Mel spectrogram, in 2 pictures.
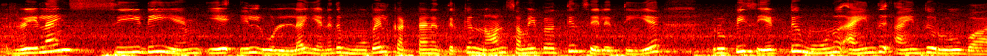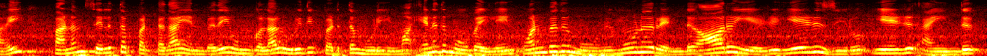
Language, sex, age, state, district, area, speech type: Tamil, female, 30-45, Tamil Nadu, Vellore, urban, read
